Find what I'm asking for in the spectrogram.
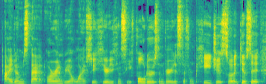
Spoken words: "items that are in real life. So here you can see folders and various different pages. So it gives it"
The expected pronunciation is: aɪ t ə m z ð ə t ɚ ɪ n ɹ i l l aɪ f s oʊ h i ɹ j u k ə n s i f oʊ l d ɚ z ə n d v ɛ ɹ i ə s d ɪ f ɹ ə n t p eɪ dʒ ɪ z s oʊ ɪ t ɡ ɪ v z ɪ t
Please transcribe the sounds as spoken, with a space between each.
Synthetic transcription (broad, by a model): aɪ t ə m z ð ə t ɚ ɪ n ɹ i l l aɪ f s oʊ h i ɹ j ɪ k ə n s i f oʊ l d ɚ z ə n v ɛ ɹ i ə s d ɪ f ɹ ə n p eɪ dʒ ɪ z s oʊ ɪ t ɡ ɪ v z ɪ t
